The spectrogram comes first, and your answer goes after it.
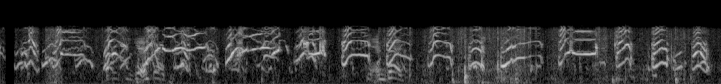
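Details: Two-week-old Siberian Husky pups with their mother, giving a dense chorus of overlapping high whines and squeals, many rising then falling, several pups calling at once in rapid succession, with faint human voices underneath.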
